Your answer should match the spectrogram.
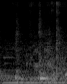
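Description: Soft, low cooing of pigeons sounds close by inside a racing pigeon loft, steady and unbroken for a brief moment.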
